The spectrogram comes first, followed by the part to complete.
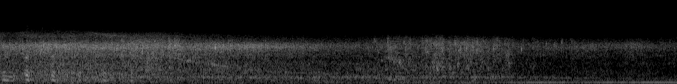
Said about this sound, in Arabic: ده الهوأ يا اخوانا مكتوب علينا الله شوف الموج ازاي زي الجبال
